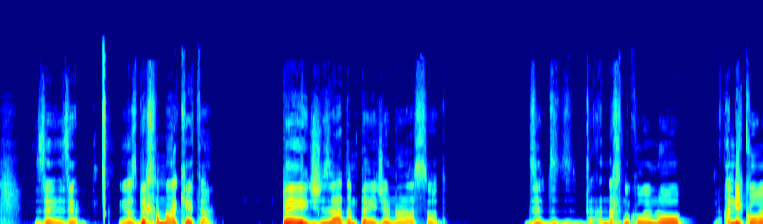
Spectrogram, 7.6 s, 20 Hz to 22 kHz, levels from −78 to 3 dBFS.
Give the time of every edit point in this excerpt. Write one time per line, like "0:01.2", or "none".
none

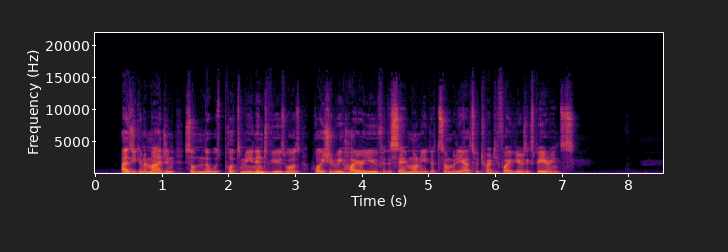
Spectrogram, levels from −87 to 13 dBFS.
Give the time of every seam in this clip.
none

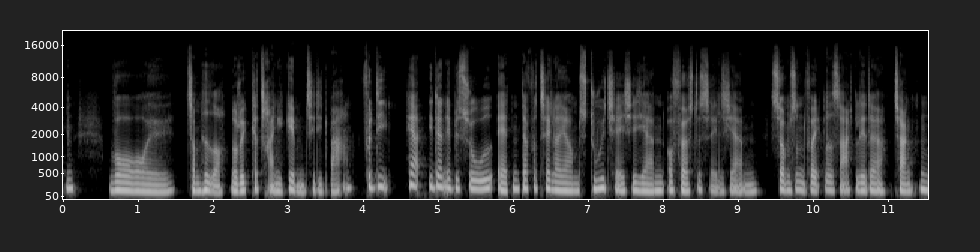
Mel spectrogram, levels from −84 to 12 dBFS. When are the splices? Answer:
0:03.9
0:09.4

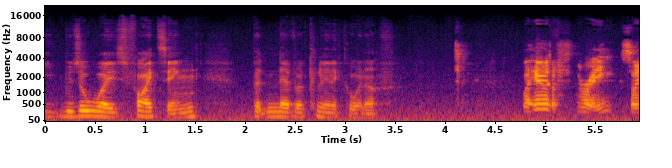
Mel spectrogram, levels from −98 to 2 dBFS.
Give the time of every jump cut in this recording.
0:02.6
0:05.0

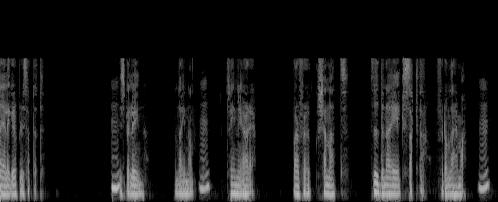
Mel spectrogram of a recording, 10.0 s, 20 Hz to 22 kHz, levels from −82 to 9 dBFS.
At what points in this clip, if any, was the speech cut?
0:03.9

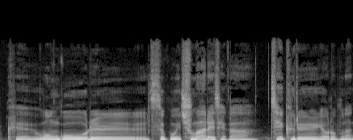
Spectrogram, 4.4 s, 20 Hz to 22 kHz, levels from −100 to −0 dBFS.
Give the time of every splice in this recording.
0:01.9
0:02.2
0:03.3

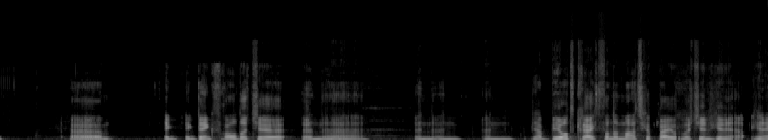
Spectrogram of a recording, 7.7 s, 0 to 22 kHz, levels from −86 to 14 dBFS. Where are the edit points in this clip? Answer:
0:01.8
0:04.1
0:06.8

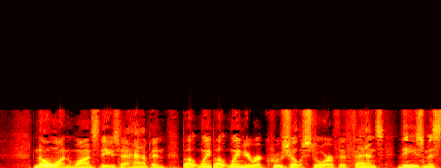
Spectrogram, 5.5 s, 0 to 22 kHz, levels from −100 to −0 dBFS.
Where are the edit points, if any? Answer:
0:01.5
0:02.6
0:03.8
0:04.2

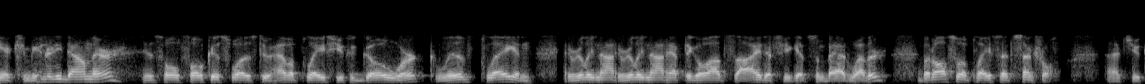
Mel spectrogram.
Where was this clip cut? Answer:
0:06.1
0:09.2

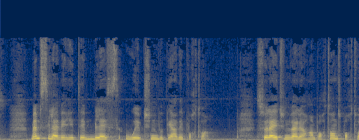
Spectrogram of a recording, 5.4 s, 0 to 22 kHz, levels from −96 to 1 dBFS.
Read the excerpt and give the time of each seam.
0:02.1
0:02.5

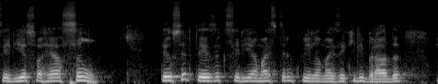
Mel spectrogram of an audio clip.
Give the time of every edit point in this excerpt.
none

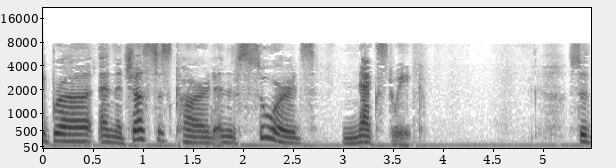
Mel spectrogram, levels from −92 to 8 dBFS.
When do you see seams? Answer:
0:01.9

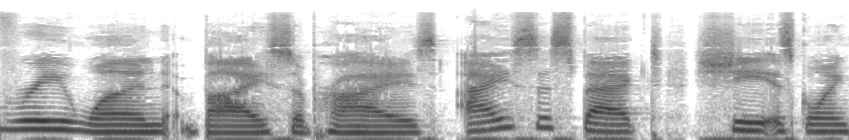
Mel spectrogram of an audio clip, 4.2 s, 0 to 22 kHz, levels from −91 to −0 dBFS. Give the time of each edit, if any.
none

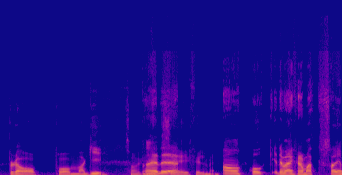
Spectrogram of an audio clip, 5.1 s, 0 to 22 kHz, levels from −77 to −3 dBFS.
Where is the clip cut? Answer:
0:03.7

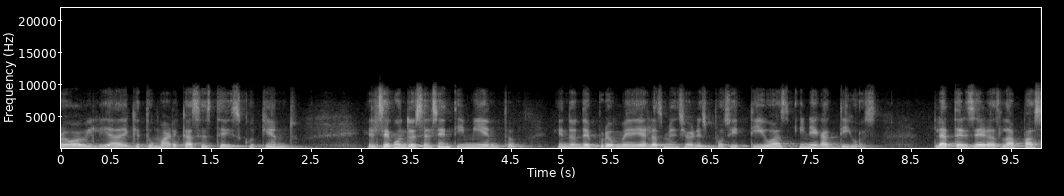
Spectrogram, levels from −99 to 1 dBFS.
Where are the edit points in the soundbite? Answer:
none

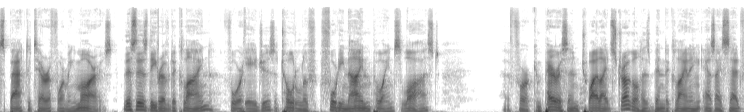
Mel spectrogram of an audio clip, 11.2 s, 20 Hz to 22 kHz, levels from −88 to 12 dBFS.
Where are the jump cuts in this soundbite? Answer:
0:01.8
0:02.4
0:03.7

